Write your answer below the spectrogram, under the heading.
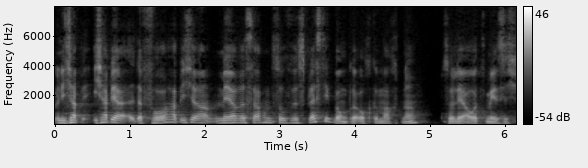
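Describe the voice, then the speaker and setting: A man speaks with very wide pitch swings. His voice carries vocal fry. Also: fairly high pitch for a man, moderate pace. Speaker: internet radio host. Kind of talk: casual chat.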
